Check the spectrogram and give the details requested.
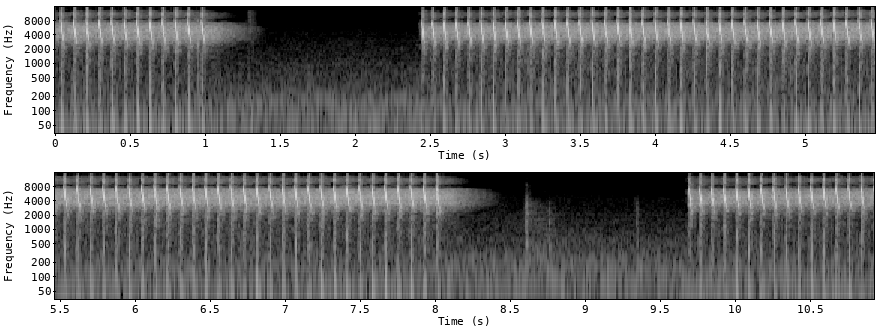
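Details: Bar-winged prinia, full-fill song for training captive birds: one long, steady run of fast, high-pitched repeated notes lasting about six seconds, framed by brief silences and further bursts.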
